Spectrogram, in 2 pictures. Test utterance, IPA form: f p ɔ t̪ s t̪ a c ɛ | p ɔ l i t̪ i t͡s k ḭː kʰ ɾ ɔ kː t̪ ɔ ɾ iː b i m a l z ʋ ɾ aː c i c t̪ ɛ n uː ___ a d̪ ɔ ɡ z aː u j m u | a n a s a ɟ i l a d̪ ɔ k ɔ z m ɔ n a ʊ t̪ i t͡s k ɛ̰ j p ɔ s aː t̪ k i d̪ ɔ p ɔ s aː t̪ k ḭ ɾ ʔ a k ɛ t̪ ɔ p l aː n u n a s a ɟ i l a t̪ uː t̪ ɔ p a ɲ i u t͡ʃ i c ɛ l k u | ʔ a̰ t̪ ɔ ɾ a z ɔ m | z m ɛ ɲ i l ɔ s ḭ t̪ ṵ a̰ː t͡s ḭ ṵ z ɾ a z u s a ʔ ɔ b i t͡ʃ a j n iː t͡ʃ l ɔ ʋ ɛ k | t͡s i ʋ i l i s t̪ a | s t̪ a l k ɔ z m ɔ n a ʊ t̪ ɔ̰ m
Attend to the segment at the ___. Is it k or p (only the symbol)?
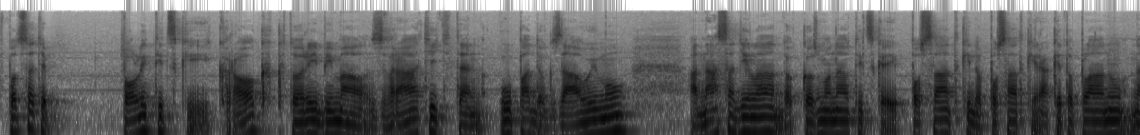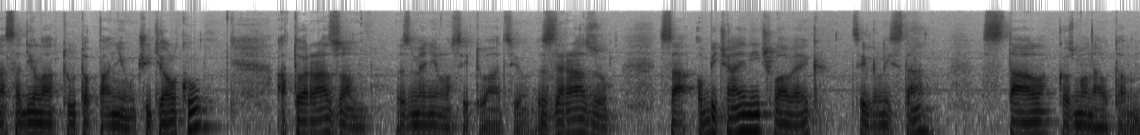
p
